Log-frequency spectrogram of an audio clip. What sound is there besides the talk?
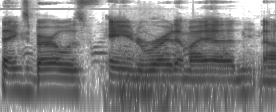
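No everyday noise stands out behind the speech.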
